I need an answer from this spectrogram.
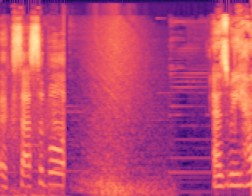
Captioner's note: swoosh sound effect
